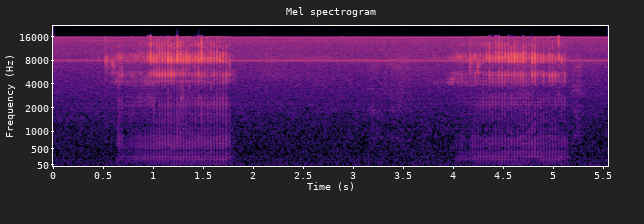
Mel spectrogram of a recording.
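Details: Sleeping French Bulldog Lucas gives two rattling, fluttering snores about three seconds apart, each over a second long with rapid pulsing texture, near silence between, a thin steady high tone behind.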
